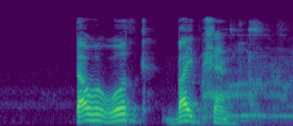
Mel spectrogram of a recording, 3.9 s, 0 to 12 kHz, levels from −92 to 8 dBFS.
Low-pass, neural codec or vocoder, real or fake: 7.2 kHz; codec, 16 kHz, 4 kbps, FunCodec, trained on Chinese and English, 50 frames a second; fake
